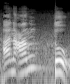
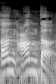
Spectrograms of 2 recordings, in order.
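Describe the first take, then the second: First: The word ends with a 'u' vowel. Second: The word ends with a short 'a' vowel. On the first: The speaker calls it wrong. "ता के ऊपर जबर की जगह पेश पढ़ दूं" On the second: The speaker calls it right. "ये लफ्ज लिखा है कुरान पाक का अनअमता"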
